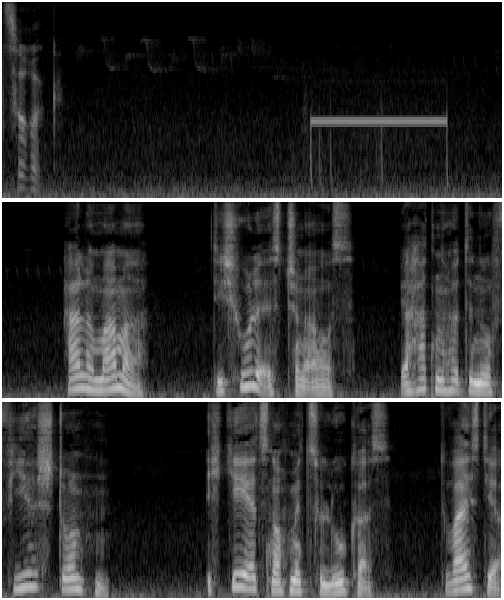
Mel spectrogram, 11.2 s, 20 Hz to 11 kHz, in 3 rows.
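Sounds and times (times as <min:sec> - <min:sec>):
speech: 0:00.1 - 0:00.5, 0:04.2 - 0:08.4, 0:09.0 - 0:11.2
quiet hiss: 0:00.1 - 0:11.2
answering machine electronic beep: 0:02.3 - 0:03.4.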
